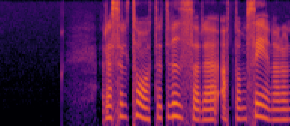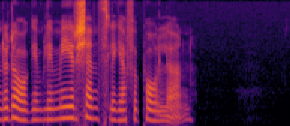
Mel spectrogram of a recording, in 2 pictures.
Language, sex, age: Swedish, female, 35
